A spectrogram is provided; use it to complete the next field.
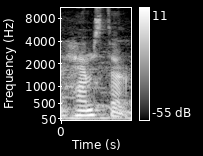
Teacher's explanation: most of us will say and hear hamster with a P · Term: Insertion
